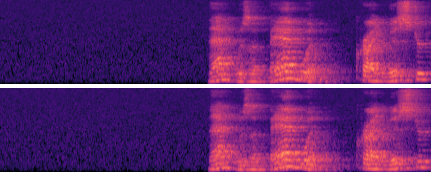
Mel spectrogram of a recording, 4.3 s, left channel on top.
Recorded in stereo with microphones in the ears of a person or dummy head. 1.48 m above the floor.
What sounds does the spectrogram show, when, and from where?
2.1 s a man speaking: 50° left (ahead or behind), 2.5 m; by 4.2 s 60° left (ahead or behind), 0.7 m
